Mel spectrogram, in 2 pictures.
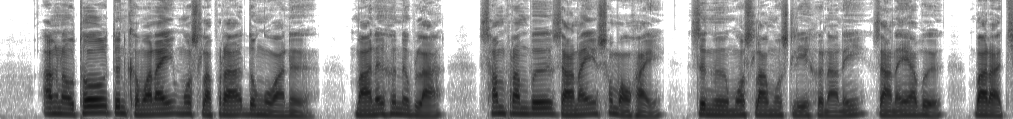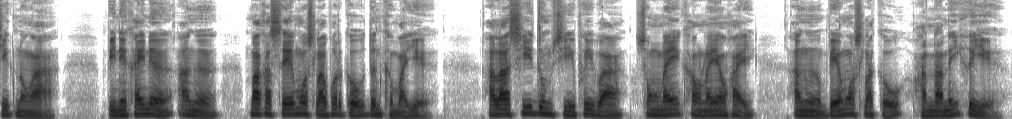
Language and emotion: Bodo, neutral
